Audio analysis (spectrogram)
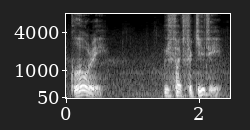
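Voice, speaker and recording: A man's voice: on the low side, big pitch swings, measured pace, warm tone, a little hiss or hum. An actor playing a loyal young male clan warrior who speaks earnestly and insistently.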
